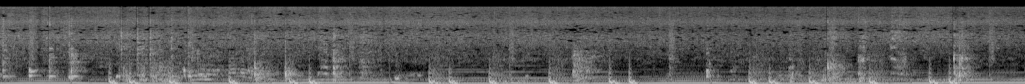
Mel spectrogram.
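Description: Onions sizzle loudly in a pan after garlic has been fried, a constant close frying hiss broken by repeated scraping and stirring knocks from a utensil against the pan.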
